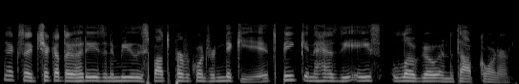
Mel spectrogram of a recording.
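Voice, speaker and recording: A man's voice: fairly high pitch, fast talker, a bit bright, no room sound, dull audio. A man reading a visual novel aloud as a let's player, dropping joking, offhand asides over music. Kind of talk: gaming commentary mixed with reading narration aloud. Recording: music under the voice. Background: game soundtrack music.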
